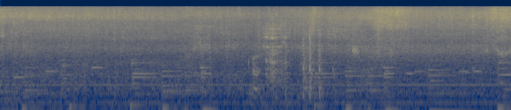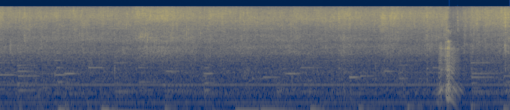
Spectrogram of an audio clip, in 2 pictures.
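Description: Pork rib eye steaks sizzling steadily as they sear in hot oil in a frying pan, with a few clicks of metal tongs against the pan as the meat is moved. Background music with a low bass line plays underneath.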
